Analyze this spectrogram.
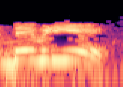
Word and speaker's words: Debrie: Se pronuncia Debrie. Debrie.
